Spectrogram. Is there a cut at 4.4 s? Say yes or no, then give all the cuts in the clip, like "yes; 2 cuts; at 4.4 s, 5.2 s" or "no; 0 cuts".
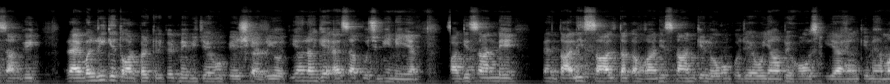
yes; 1 cut; at 4.4 s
